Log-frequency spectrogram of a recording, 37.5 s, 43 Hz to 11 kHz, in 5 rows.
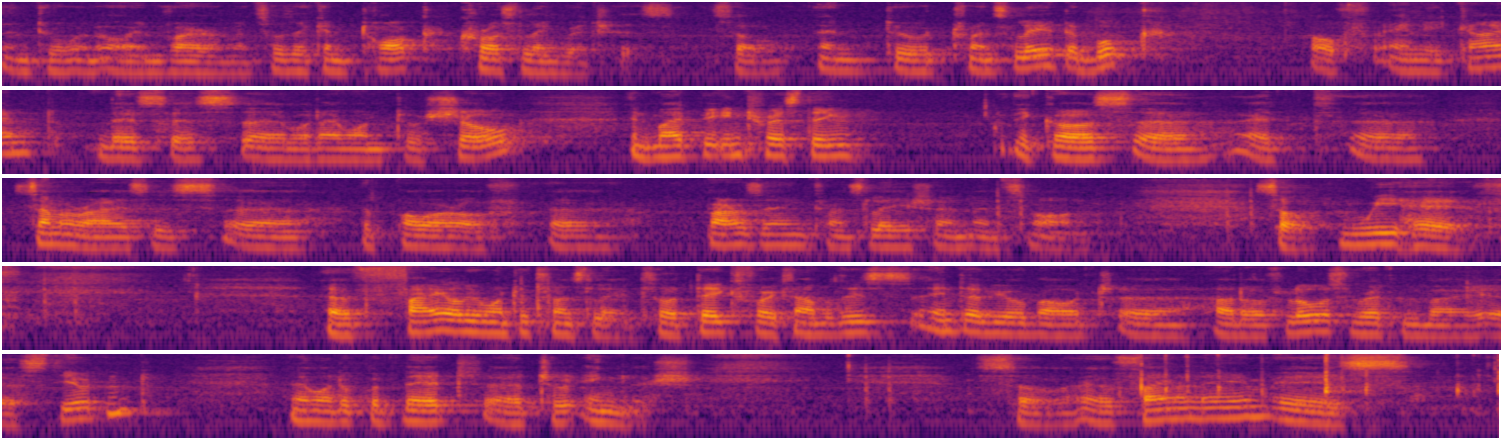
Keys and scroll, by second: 34.9-37.4 typing.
